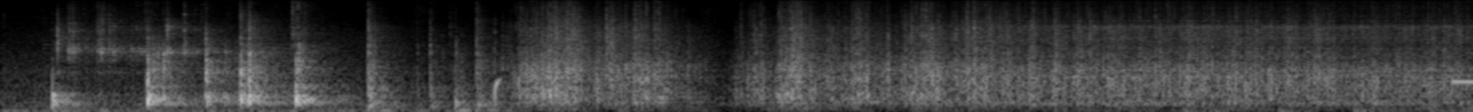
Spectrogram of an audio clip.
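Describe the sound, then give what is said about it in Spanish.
A blender whirs as it blends a drink of egg and blackberries, with a few sharp crunching clatters at first, then a steady, loud grinding roar. “Ya con todos los ingredientes en la licuadora, vamos a licuar.”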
